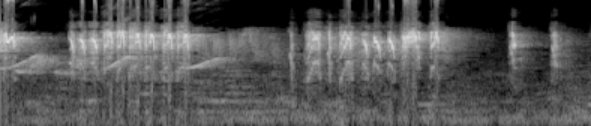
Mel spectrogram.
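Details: Crimson sunbird in combative 'tarung ngalas' chatter: thin rising whistles, then two bursts of rapid high buzzy ticking separated by a short pause, ending in isolated sharp squeaks.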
